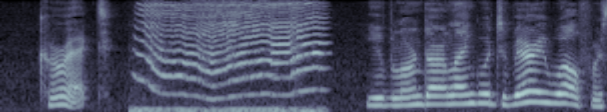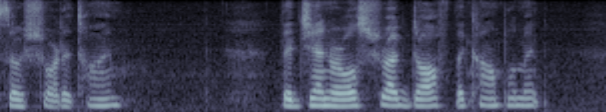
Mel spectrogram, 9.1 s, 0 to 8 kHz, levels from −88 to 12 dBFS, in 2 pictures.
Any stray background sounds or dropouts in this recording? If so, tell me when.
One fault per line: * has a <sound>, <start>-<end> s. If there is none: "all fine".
* has a squeak, 0.9-2.5 s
